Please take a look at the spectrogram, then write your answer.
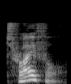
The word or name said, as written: trifle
